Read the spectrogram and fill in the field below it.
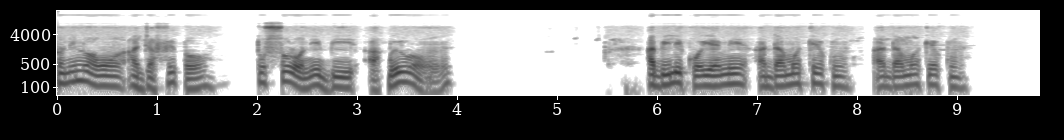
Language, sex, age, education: Yoruba, male, 30-45, tertiary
